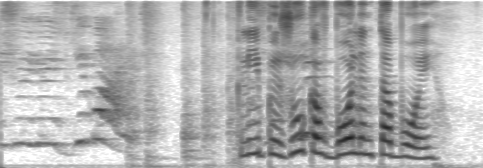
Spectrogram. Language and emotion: Russian, neutral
